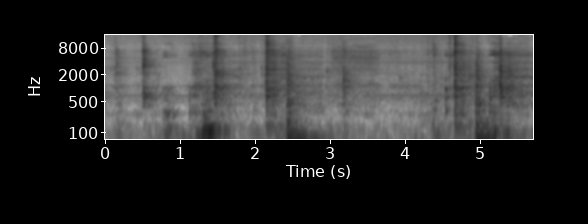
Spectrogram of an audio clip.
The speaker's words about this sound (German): So, dann schließe ich meinen Wasserkocher an.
